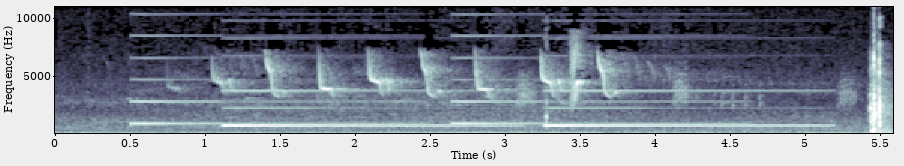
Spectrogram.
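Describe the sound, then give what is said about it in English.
An electronic doorbell, rung by a visitor at the door, chimes with sustained ringing tones layered under a quick run of bright, chirping notes, followed near the end by a brief sharp click. No one speaks. “Here, you ring the bell.”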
